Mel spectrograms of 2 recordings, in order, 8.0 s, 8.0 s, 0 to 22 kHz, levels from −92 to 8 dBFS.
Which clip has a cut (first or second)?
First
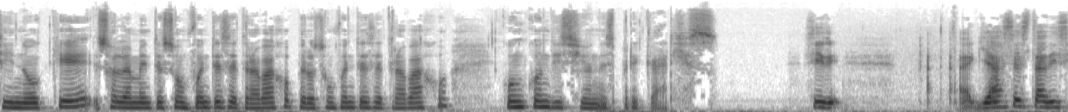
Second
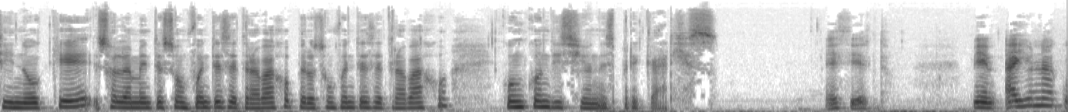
first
